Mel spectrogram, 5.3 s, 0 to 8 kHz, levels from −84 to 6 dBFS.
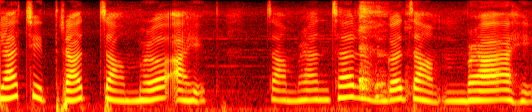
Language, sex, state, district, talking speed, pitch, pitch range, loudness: Marathi, female, Maharashtra, Sindhudurg, 90 wpm, 225 Hz, 215-250 Hz, -17 LUFS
